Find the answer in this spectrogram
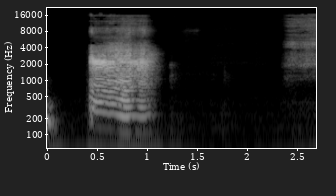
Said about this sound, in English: But what the hell was that? That was an armpit fart. Here, I'll try again.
